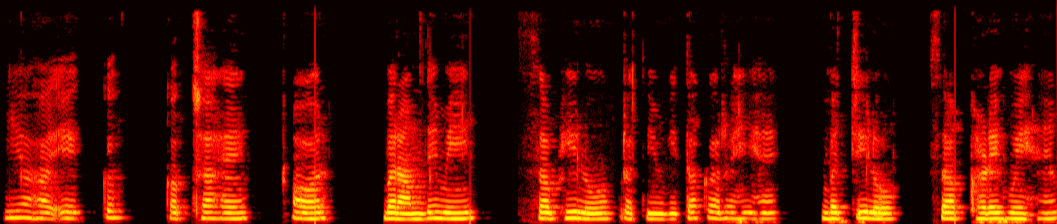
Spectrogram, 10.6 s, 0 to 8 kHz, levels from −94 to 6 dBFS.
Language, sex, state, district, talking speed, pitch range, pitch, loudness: Hindi, female, Chhattisgarh, Sarguja, 110 wpm, 205-220 Hz, 210 Hz, -23 LUFS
